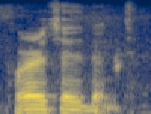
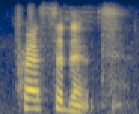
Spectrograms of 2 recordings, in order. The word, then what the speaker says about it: precedent: start asking for s a president what is president precedent precedent that would be a trend um actually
